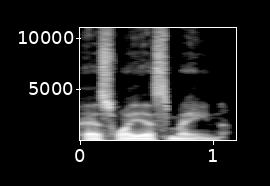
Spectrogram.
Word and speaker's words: SysMain: Next, we're killing a service called System Main, or SYS Main, formerly known as Superfetch. So, go into your Windows services, find System Main, it's spelled SYSMAIN, stop it, and set it to disabled.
